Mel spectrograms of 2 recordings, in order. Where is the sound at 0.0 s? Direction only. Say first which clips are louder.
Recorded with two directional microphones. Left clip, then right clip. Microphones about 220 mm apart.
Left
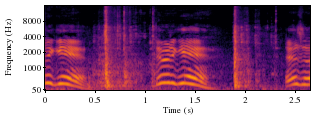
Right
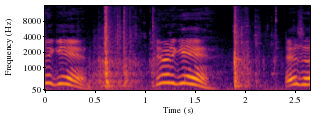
Left 2 dB; 10° right (ahead or behind).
